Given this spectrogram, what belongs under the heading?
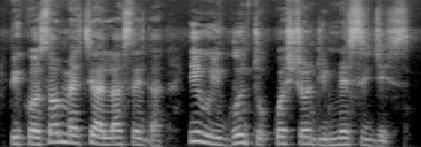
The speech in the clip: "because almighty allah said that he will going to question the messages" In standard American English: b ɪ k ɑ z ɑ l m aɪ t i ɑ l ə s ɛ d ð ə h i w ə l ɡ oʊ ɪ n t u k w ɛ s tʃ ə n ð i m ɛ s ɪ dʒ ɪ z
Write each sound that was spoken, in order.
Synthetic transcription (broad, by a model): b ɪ k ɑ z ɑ m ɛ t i ɑ l ə s ɛ d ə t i w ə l ɡ oʊ ɪ n t u k w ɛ s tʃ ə n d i m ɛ s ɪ dʒ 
